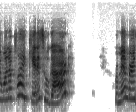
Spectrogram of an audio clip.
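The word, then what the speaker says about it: jugar: to play kid is who guard remember the J in Spanish makes the H sound since the letter H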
